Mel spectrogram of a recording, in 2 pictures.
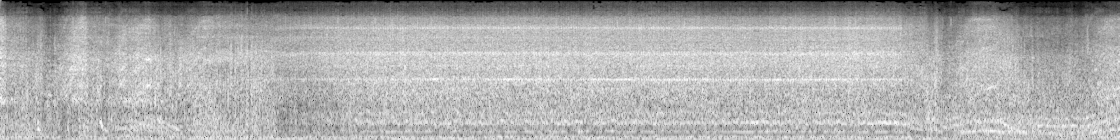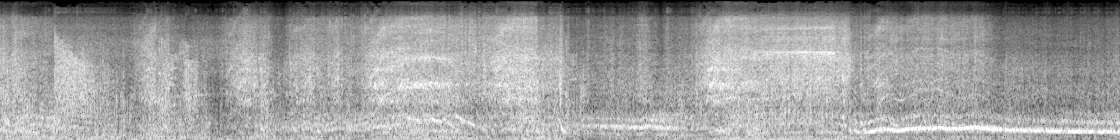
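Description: An electric RC truck's brushless motor whines and rises and falls in pitch as it speeds across sand.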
